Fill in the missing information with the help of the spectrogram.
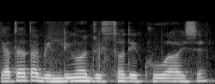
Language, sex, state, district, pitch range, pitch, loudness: Assamese, male, Assam, Kamrup Metropolitan, 145-160 Hz, 150 Hz, -13 LUFS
